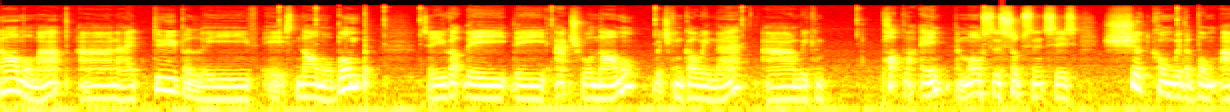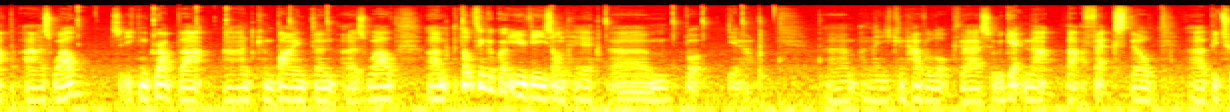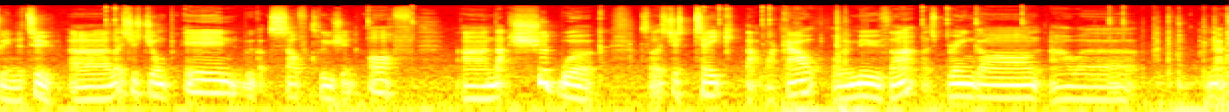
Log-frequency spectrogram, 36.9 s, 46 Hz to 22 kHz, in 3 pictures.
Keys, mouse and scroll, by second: 0.5 middle click, 0.5 scroll, 0.8 middle click, 1.4 middle click, 1.4 scroll, 1.7 middle click, 2.8 click, 3.8 click, 5.5-6.5 drag, 7.4-8.5 drag, 9.8-11.8 drag, 13.0 click, 14.3 click, 15.2 middle click, 16.1 scroll down 2, 16.3 scroll, 16.8-17.2 alt+scroll, 16.9 alt+middle click, 18.3 alt+middle click, 19.3 alt+middle click, 20.1 alt+middle click, 20.1 scroll, 20.5 middle click, 22.6 scroll down 2, 22.8-23.1 scroll, 23.4 scroll down 2, 23.5 scroll, 25.6 click, 28.2-28.7 middle drag, 30.3 scroll up 1, 30.4 scroll, 31.6 drag, 32.2 click, 33.0 Delete, 33.8 click, 34.3 middle click, 35.7 middle click, 36.2 ctrl+z, 36.7 ctrl+z.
